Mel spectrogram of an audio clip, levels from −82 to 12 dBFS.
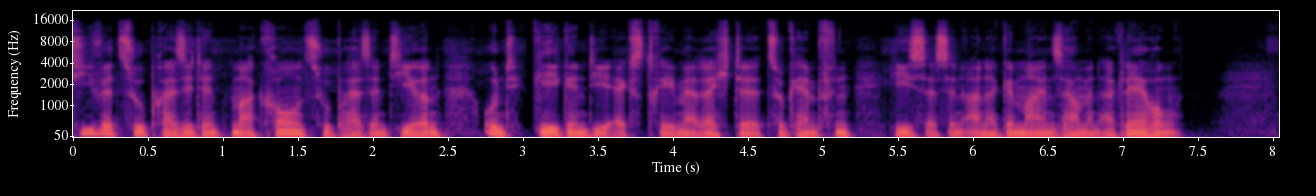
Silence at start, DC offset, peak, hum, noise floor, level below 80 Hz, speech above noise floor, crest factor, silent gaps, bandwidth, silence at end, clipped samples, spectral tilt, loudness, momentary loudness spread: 0 s; under 0.1%; -6 dBFS; none; -50 dBFS; -36 dBFS; 28 dB; 16 dB; none; 16.5 kHz; 0.05 s; under 0.1%; -5 dB/octave; -23 LUFS; 4 LU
